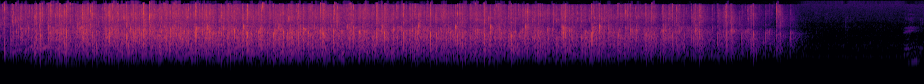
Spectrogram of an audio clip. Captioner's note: applause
